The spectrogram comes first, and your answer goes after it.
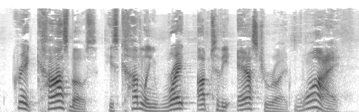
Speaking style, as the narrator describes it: Rip exclaimed

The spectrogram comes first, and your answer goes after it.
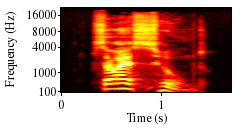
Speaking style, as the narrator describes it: Q said coldly

